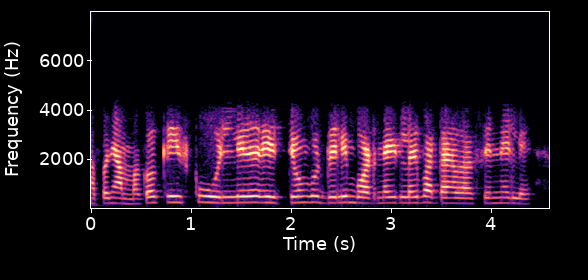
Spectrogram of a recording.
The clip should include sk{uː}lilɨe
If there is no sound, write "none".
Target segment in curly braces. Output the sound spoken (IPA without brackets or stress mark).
uː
